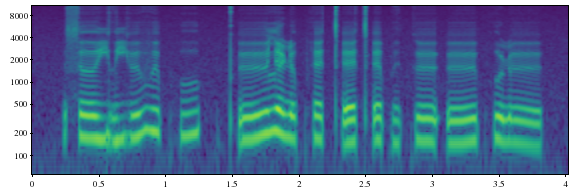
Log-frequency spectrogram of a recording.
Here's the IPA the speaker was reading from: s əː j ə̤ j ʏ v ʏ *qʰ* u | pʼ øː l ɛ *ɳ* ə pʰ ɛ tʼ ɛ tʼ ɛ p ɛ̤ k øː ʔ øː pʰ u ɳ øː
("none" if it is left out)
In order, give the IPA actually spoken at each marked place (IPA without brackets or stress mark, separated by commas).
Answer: pʰ, ɳ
